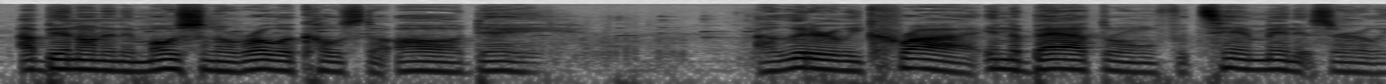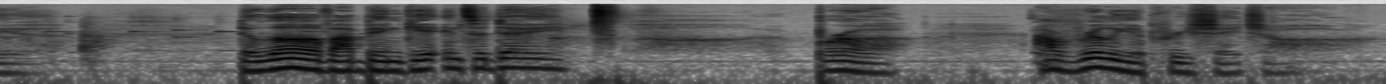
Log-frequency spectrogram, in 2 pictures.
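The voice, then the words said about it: Dramatic, theatrical reading. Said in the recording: “I'm going to read it dramatically.”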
